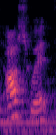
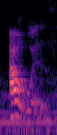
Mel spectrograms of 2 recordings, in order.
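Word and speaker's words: Auschwitz: it in the text Bruno pronounces Ashe wits out was which can be confusing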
